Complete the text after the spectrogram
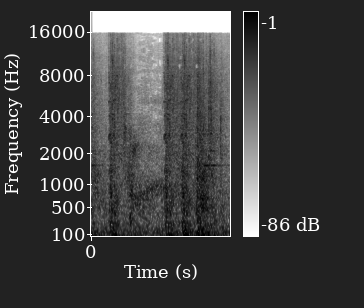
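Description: A laser gun fires with sharp zaps.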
